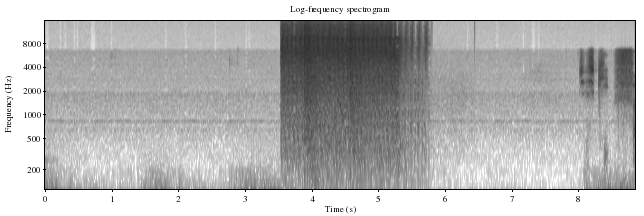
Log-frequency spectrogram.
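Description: A loud, sustained burst of machine-gun fire aimed at infantry, lasting about two seconds amid battle rumble, with voices heard around it.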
